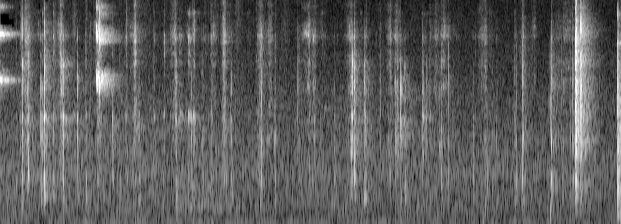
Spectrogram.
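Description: Plastic GoPro housing and mount being handled and undone by hand: a string of light clicks and rattles, with sharp snaps right at the start, about a second in, and again near the end.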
